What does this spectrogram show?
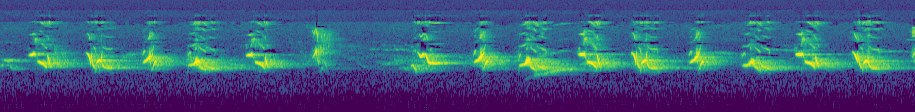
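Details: Monk parakeet at its nest, giving harsh, scratchy squawks that slide downward, repeated about twice a second in a steady series, with a short break near the middle before the calling resumes; no other sounds are heard.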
